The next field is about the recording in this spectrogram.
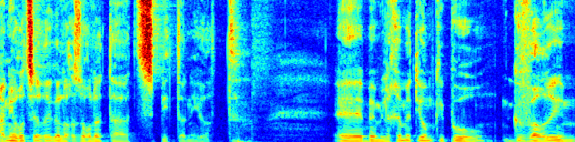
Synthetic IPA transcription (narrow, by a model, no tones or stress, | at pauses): ʔaniʁo̞t͡seʁeɡalaχzo̞ʁletat͡spita̰nḭjo̰t | be̞milχe̞me̞tjo̞mkipuʁɡvaʁim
